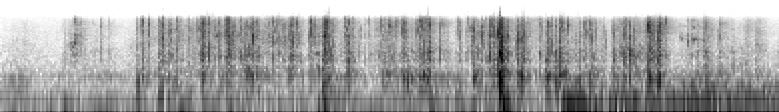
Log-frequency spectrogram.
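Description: Foil wrapper of a baseball trading-card pack being torn open and crinkled, a dense crackling that starts about a second and a half in, with a sharp loudest rip about five seconds in.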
